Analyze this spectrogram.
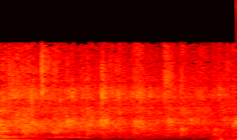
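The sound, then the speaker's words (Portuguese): An audience applauding at a church service, a dense, steady wash of clapping that runs without pause. “Vamos aplaudir mais, porque tem mais gente escapando. Tem mais gente escapando, vamos aplaudir mais.”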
